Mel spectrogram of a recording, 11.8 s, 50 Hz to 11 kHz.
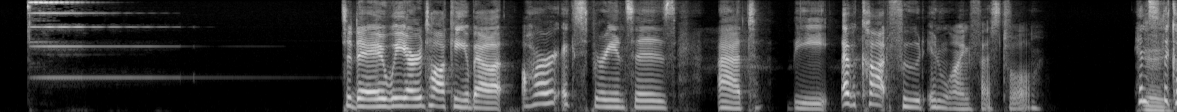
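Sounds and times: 
notification bell ding: 0:00.3 - 0:02.3
speech: 0:03.4 - 0:10.5, 0:11.4 - 0:11.7.

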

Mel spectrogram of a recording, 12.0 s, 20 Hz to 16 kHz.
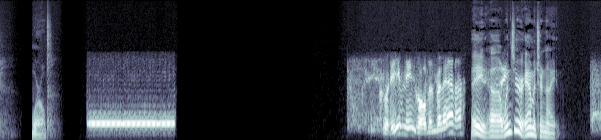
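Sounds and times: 
speech: 0:00.6 - 0:01.1, 0:07.6 - 0:11.2
telephone dial tone: 0:01.8 - 0:03.6.

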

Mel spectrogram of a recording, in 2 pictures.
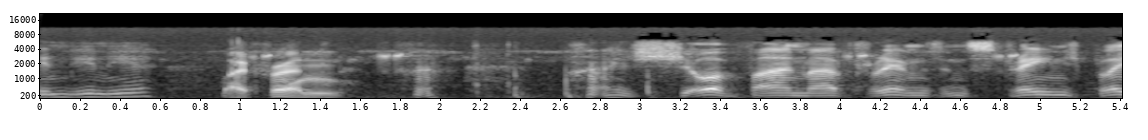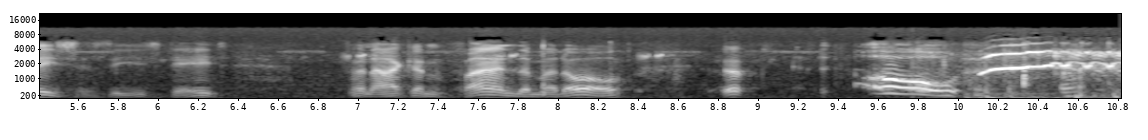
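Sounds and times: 
speech: 0:00.0 - 0:10.8
horse whinnying: 0:09.5 - 0:10.8.

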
